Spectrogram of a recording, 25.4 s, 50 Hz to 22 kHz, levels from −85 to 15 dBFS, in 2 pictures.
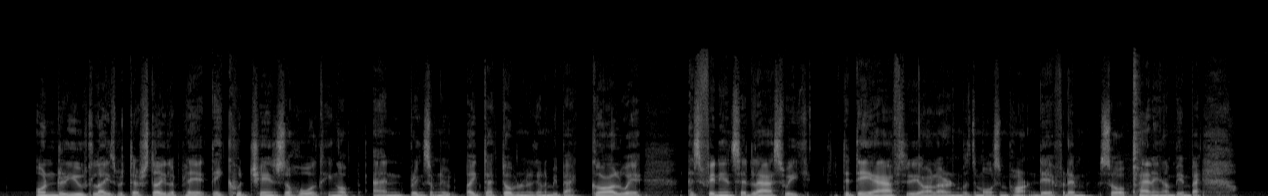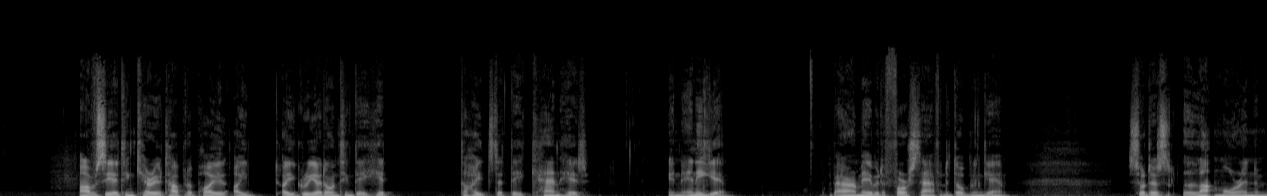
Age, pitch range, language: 30-49, 75-90 Hz, English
